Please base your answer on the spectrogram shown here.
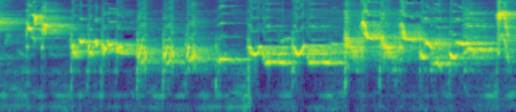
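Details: Green leafbird song played to trigger singing, coarse 'tembakan kasar' style: a dense, unbroken stream of warbled mid-pitched whistles mixed with harsh rasping notes, climbing into higher slurred phrases toward the end.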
